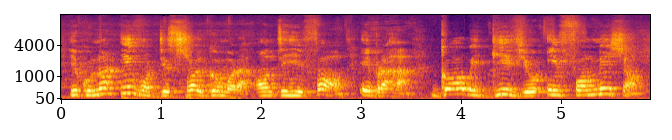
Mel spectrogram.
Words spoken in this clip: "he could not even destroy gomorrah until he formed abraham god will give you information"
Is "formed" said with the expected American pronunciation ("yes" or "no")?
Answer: no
